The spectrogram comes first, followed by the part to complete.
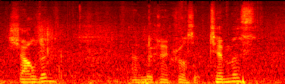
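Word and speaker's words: Teignmouth: and looking across at timoth our pronunciation has been uh given input from the locals so it's definitely Sheldon and it's definitely timou and this is the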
